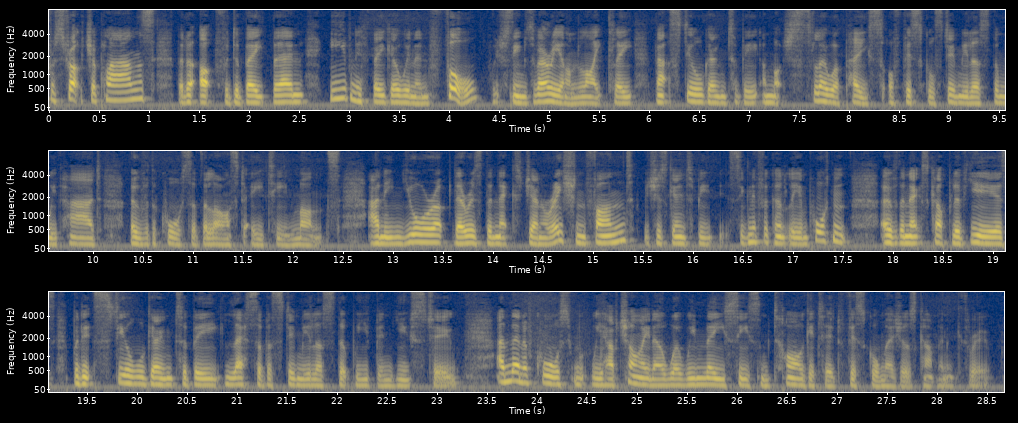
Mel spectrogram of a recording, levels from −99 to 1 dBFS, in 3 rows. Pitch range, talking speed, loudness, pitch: 135-165 Hz, 200 wpm, -23 LUFS, 150 Hz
